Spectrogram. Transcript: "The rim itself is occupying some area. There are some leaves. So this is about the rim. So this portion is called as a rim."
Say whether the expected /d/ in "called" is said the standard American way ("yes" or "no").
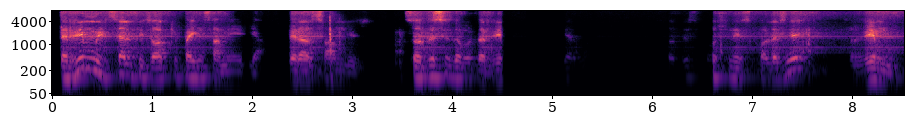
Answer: no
